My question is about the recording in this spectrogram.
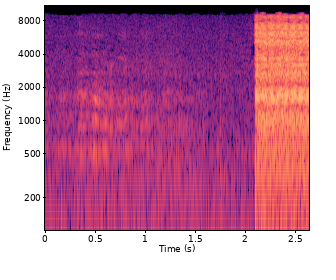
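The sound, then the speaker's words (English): A loud, harsh game show buzzer blares suddenly as a contestant buzzes in during a quiz round, holding steady as a sustained tone, following a stretch of quiet murmur and faint chuckling. “I mean, last round, you guys were breaking the buzzers, you know?”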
